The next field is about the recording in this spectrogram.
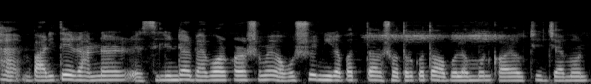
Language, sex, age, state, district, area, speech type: Bengali, female, 30-45, West Bengal, Malda, rural, spontaneous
